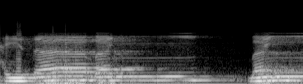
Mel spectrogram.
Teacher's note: tidak ditahan dan dia sempurna di mulut, hisabai, tapi diusahakan masuk ke hidung, hisabai bai ya, masuk ke hidung. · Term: idgham bi gunnah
